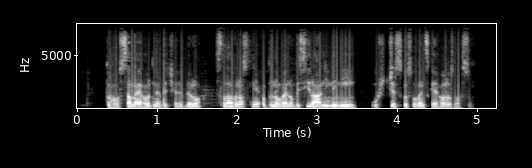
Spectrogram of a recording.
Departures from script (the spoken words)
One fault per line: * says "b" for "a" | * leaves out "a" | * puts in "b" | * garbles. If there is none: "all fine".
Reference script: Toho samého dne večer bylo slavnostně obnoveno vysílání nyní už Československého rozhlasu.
all fine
